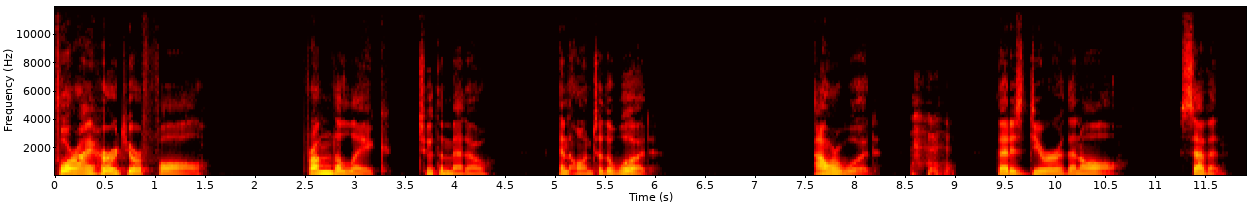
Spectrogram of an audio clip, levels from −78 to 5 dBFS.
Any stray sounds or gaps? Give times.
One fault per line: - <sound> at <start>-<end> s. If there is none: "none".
- laugh at 8.5-9.0 s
